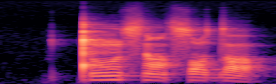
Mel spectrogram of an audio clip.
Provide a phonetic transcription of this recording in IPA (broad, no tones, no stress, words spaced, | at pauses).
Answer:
ǃõsæ̃sˤudɒ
